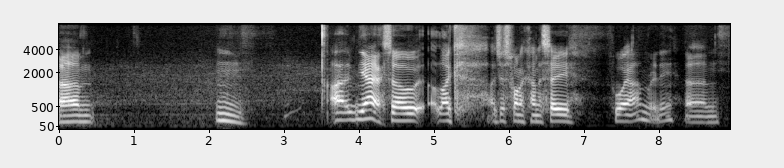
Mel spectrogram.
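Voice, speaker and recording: The speaker has a Welsh accent and ordinary pitch variation. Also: man. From South Wales, near Bridgend. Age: 30s. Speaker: vanlife vlogger. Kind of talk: casual vlog monologue. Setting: alone talking to camera. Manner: halting, many fillers; animated.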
